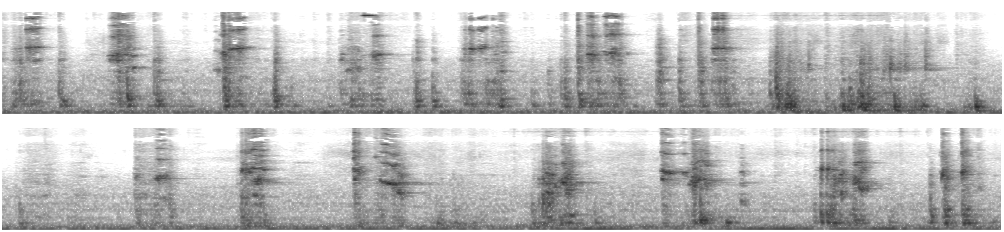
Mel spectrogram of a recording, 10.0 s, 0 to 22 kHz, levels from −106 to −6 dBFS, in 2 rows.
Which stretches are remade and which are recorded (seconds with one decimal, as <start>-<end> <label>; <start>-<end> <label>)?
0.0-3.6 recorded; 3.6-4.4 remade; 4.4-7.5 recorded; 7.5-8.3 remade; 8.3-9.1 recorded; 9.1-9.6 remade; 9.6-10.0 recorded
